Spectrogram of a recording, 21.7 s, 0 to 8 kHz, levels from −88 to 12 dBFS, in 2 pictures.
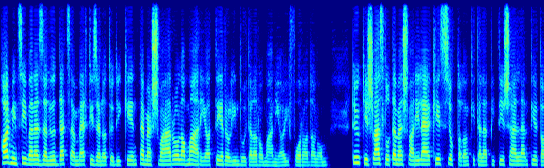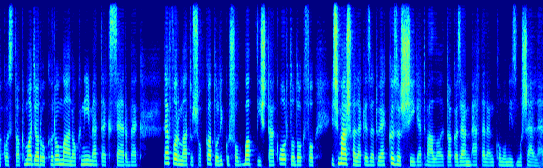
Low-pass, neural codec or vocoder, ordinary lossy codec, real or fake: none; codec, 16 kHz, 0.7 kbps, FocalCodec; none; fake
